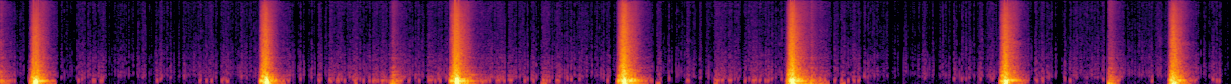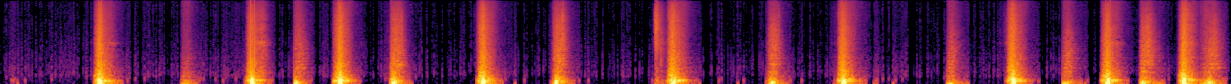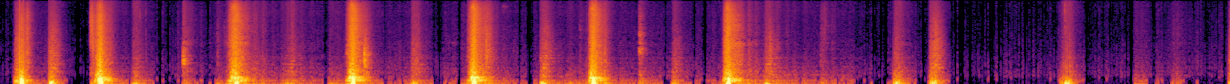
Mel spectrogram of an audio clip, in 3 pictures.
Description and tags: Broom Handle Swish
Recorded for a show where I needed a sound for a magic wand.
wand, handle, air, swish, broom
